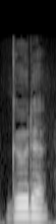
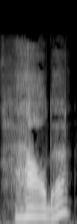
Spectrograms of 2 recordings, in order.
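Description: First: The word starts with a hard g sound. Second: The word starts with a guttural sound. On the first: This is how it is said in the US. "in the U.S. of A., Gouda is just fine" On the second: This is how it is said in Holland. "in Holland, indeed, it is Gouda"

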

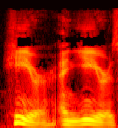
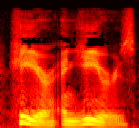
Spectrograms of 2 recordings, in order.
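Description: First: The R sounds at the word ends are pronounced strongly. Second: The same.

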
